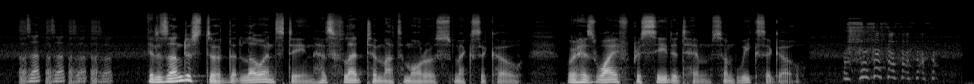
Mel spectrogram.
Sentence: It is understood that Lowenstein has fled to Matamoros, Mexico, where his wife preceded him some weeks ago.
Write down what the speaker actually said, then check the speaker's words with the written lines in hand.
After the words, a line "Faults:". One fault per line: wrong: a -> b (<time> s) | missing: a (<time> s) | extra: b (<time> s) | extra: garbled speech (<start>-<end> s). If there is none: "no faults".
It is understood that Lowenstein has fled to Matamoros, Mexico, where his wife preceded him some weeks ago.
Faults:
no faults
